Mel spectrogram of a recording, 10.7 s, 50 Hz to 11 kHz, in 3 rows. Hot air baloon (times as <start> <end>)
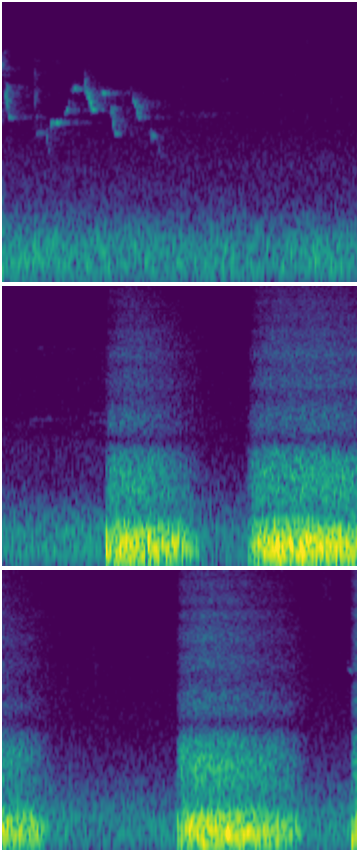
4.6 7.7, 8.8 10.6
